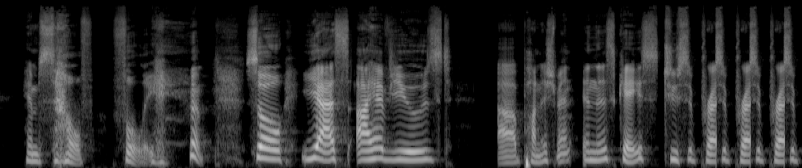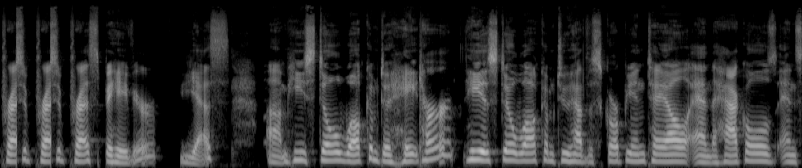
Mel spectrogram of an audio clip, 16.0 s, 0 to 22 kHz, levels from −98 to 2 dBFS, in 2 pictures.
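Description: A system hang loop interrupts this speech recording. From 7.17 to 8.88 s, the computer or audio driver stalled while the sound hardware kept replaying its ring buffer. The same 341 ms slice of speech repeats exactly five times at about 2.93 Hz, which fits a 16384-sample buffer. With a buffer this long, the result is a skipping-record effect repeating about three times per second rather than a buzz, and when playback resumes, practically no audio is missing.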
